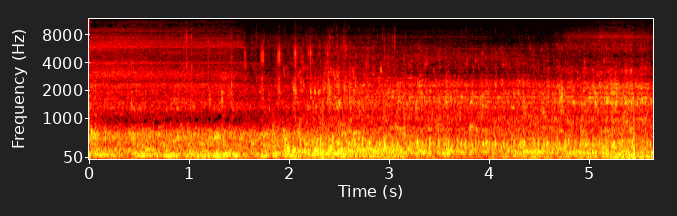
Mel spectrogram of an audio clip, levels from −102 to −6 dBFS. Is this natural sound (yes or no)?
yes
